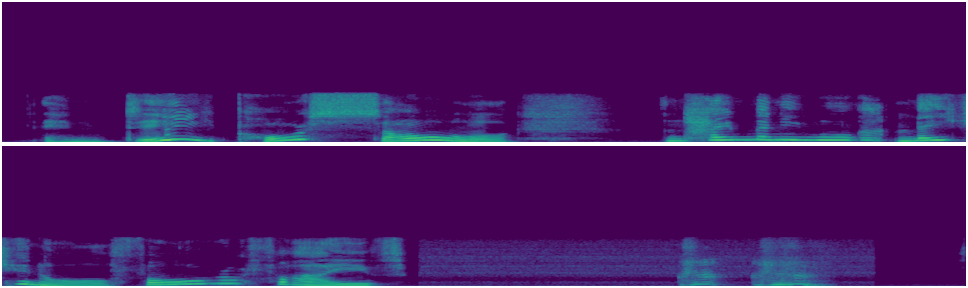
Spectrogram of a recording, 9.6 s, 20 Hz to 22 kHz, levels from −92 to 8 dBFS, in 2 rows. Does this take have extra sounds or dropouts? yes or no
yes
